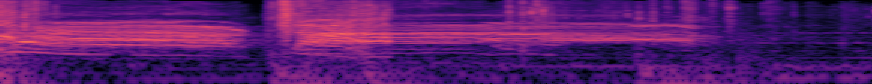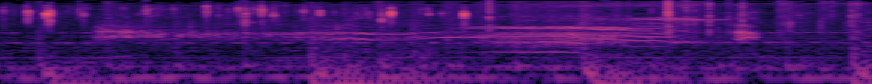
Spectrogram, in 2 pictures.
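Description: A person screaming in two long, strained cries over the first three and a half seconds, then a fainter cry later on, over film music.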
